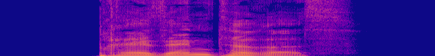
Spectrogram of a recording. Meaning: strong/mixed nominative/accusative neuter singular comparative degree of präsent
- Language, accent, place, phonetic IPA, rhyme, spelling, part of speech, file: German, Germany, Berlin, [pʁɛˈzɛntəʁəs], -ɛntəʁəs, präsenteres, adjective, De-präsenteres.ogg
